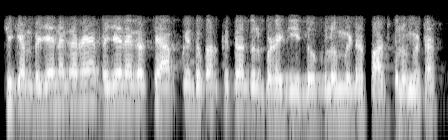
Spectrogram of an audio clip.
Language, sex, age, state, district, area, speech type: Hindi, male, 45-60, Madhya Pradesh, Gwalior, rural, conversation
